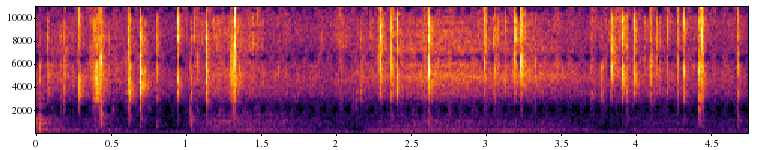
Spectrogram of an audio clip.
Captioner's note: tape crinkling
